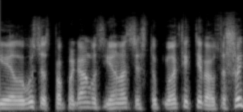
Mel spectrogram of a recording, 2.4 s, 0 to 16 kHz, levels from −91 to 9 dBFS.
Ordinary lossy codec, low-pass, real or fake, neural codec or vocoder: AAC, 64 kbps; 10.8 kHz; fake; codec, 24 kHz, 0.9 kbps, WavTokenizer, small release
